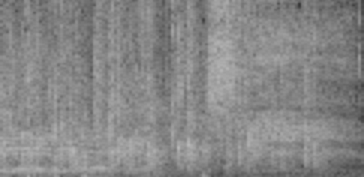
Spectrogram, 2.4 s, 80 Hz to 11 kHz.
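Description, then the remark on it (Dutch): A crowd of a few hundred people applauds steadily at Grand Café Lagerhuis on Thursday evening, 23 March 2023. Dense clapping holds a loud, even level, with a few whoops mixed in, before it starts to taper off slightly. “We hebben een paar honderd mensen hier in Grand Café, het eh, Lagerhuis. Dus laten we even horen, dames en heren.”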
